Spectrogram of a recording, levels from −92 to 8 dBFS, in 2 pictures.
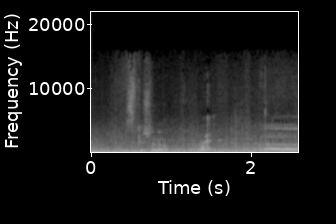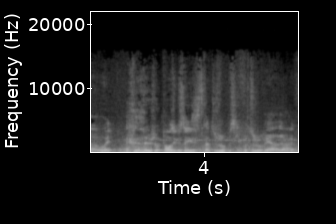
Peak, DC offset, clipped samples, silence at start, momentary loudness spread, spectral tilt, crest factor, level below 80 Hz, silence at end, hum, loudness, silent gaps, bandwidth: -12 dBFS; under 0.1%; under 0.1%; 0 s; 6 LU; -6 dB/octave; 16 dB; -46 dBFS; 0 s; none; -28 LUFS; none; 16 kHz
